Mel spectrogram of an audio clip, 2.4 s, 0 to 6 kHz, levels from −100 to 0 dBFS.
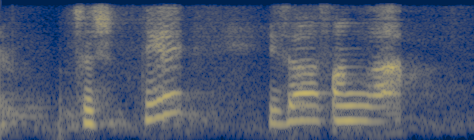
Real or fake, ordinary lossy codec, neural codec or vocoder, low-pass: fake; none; codec, 44.1 kHz, 2.6 kbps, DAC; 5.4 kHz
